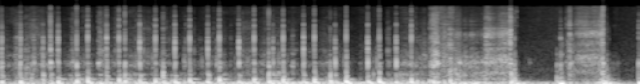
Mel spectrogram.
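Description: Fingertips and nails tap and scratch the flat back side of a small, closed, silver-grey coated paperboard box. Quick, dry taps with a dull, low thump repeat in a rapid, uneven rhythm. Brighter, hissy scratching strokes come in toward the end.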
